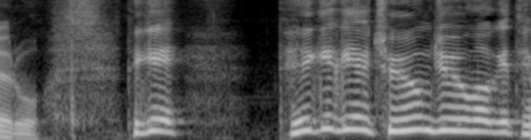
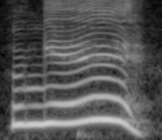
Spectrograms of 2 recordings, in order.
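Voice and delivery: put-on baby cry; 4 dB louder, much slower than usual. Imitating a newborn's cry.

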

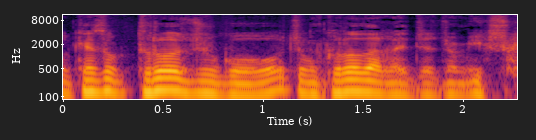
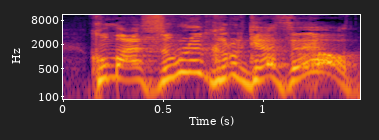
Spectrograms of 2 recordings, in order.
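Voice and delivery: much higher-pitched mock protest; indignant retort; 11 semitones higher than usual. Imagined wife objecting to an outsider's words, indignant retort. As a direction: bristle in an acted, high-pitched objection. Quotes offended wife's retort.

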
